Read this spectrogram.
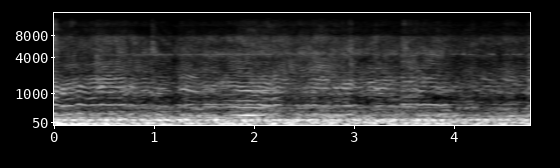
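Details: Backyard honey bee hive, the yellow box and strongest of a first few hives from spring 2023, bees flying in and out; thick steady hum with wavering overtones as individual bees buzz past.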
